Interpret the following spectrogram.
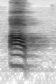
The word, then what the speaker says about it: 앞: 비읍, 피읍 becomes a light P. Example, 밥, rice, 앞, front. Close your lips but don't release the air like in pop.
